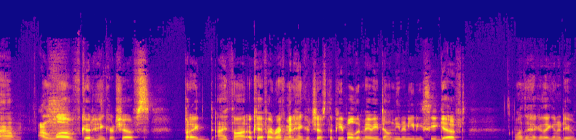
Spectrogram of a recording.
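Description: Against a quiet background, a man with medium pitch talks at a fairly quick pace in a monotone, flat intonation. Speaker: podcast host. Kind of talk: casual chat.

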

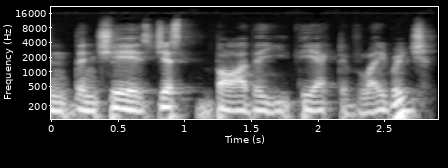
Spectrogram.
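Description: Here a man speaks with an Australian accent in a very deep, low voice. His intonation is fairly even. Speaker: property investor and author. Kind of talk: interview conversation. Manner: halting, with repetitions.

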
